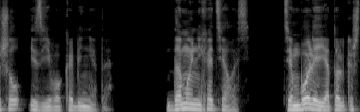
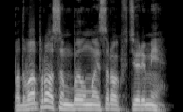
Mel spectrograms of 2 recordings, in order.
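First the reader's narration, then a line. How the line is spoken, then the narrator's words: Bitter smirk. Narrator (Russian): усмехнулся зло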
